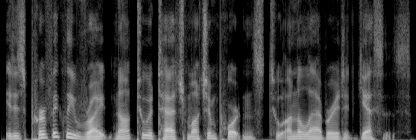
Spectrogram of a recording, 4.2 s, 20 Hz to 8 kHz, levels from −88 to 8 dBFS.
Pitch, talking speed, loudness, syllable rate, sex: 130 Hz, 175 wpm, -20 LUFS, 6.0 syllables/s, male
